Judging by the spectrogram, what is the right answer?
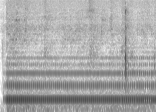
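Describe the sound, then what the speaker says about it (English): Telephone call ringing tone, a loud steady pure tone sounding continuously in the earpiece for about two seconds, alone and close, with a faint click near the end. "called the phone numbers they left with the company."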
